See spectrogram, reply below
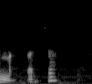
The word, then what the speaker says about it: Natacha: Y pues no, no, no termina de jalar muy bien, pero el arte de Natacha, Natacha, y, no estoy pronunciando mal la, la, así se llama Natacha.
